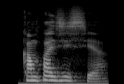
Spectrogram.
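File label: "kompozisiya", Azerbaijani; Orfoqrafiya Lüğəti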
